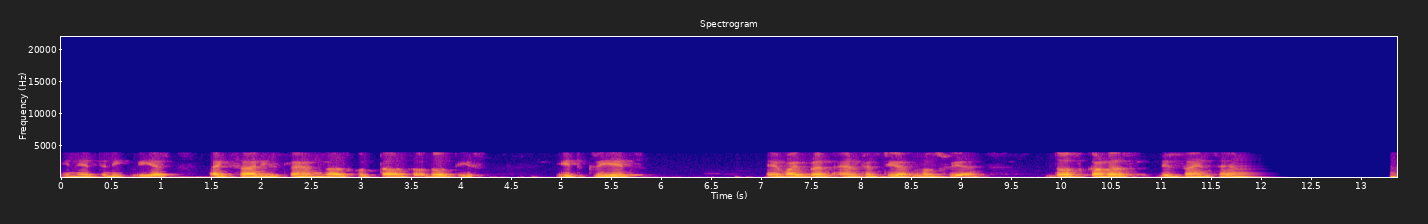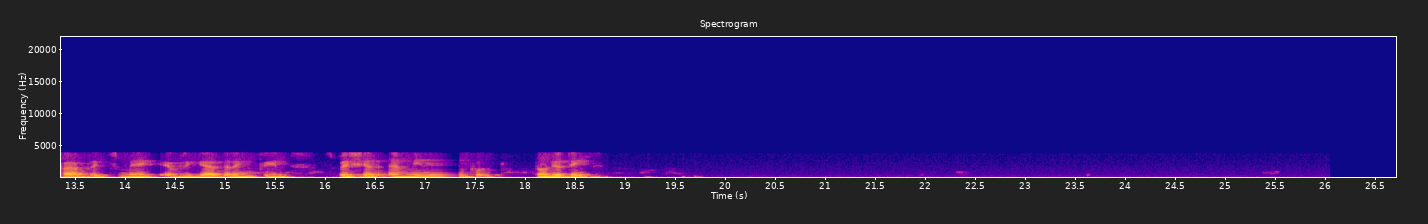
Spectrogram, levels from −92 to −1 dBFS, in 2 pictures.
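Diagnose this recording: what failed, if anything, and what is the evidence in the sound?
Call audio freeze at the jitter buffer. After "colors designs", 11.76 to 13.31 s becomes a fading buzz, then about 1.1 s of silence. After "special and", 17.07 to 17.36 s is a brief buzz. Speech resumes intact, just late. Likely cause: delayed packets emptying the buffer.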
